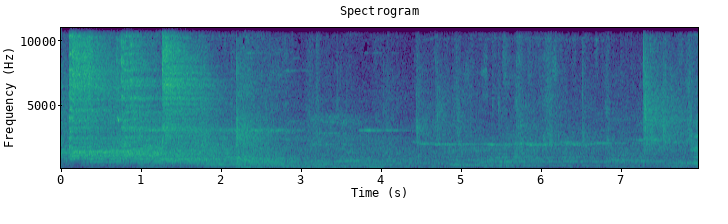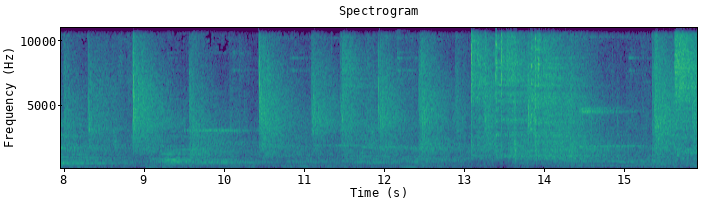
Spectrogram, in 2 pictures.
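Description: Fencers' feet thud and shuffle on the floor in an echoing hall.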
